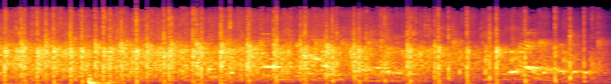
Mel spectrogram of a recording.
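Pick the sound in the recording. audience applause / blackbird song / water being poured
audience applause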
